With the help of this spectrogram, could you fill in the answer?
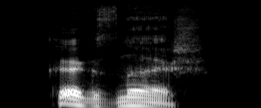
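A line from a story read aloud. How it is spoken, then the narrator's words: Tired. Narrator (Russian): сказал он устало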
